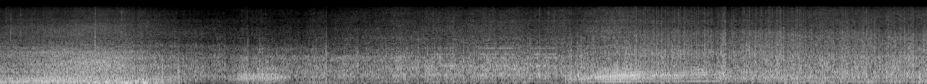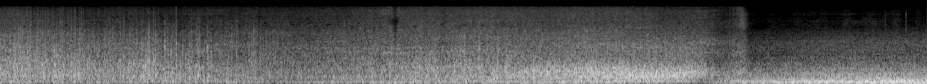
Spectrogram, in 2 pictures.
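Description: Twin-turbo V8 sedans racing at speed, heard from inside one car's cabin: engine and road-wind noise, the engine pitch rising under hard acceleration several times. Near the end the hiss drops away suddenly, leaving a heavy low rumble.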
